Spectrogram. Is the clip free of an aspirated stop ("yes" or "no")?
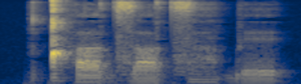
no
